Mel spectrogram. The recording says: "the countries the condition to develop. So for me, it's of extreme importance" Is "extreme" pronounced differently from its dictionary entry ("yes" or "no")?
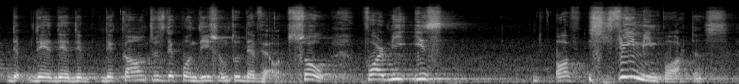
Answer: yes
